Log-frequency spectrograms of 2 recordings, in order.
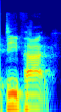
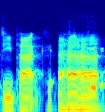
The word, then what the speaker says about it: Deepak: wrong no it's okay dpack so like two pack but dpack and then the last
